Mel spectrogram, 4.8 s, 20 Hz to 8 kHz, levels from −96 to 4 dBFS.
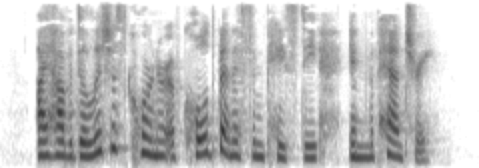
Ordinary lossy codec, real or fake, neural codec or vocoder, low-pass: MP3, 32 kbps; fake; vocoder, 44.1 kHz, 128 mel bands every 512 samples, BigVGAN v2; 7.2 kHz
